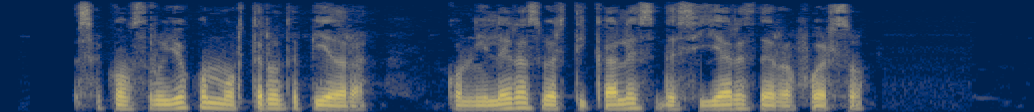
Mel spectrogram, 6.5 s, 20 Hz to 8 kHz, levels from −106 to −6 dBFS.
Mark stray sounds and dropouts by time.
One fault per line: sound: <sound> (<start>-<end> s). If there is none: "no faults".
no faults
